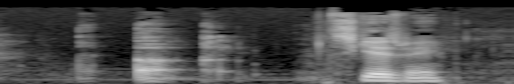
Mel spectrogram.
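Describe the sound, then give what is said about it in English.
A loud, gurgling burp comes after a few short vocal sounds and stands out clearly against the quiet. “hold on, I have to burp again. That was nasty.”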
